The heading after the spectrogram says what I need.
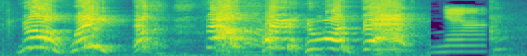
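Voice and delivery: loud alarmed protest; shouting. Real, not acted. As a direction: cry out no. Player protesting choice.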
